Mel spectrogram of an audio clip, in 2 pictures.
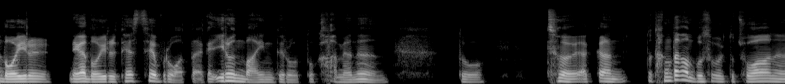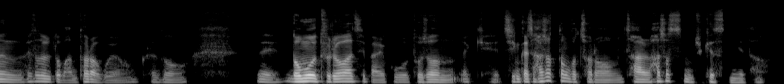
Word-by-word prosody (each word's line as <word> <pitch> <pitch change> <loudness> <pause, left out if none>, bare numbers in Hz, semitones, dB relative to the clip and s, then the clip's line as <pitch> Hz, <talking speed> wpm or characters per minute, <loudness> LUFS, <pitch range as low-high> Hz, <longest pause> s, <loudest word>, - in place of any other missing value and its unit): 너희를 130 -1 +6 0.2
내가 135 +1 +7
너희를 125 -1 +3
테스트해 150 +1 +2
보러 135 -2 -3
왔다.' 95 - -6
약간 - - -5
이런 160 -3 +5
마인드로 110 -1 -3
또 115 - -11
가면은 110 -2 -4 0.7
또 115 -1 -7 0.6
더 140 -5 +2
약간 125 -1 0 0.2
또 - - -10
당당한 190 +1 +3
모습을 135 -1 -3
또 120 - -12
좋아하는 130 -5 0
회사들도 130 -4 -5
많더라고요. 95 0 -7
그래서 105 +1 -15 0.7
네 110 -3 -8
너무 140 0 +8
두려워하지 130 -1 0
말고 105 +1 -10
도전 110 -2 -4
이렇게 - - -17
지금까지 125 0 -4
하셨던 155 +1 -3
것처럼 105 -4 -8
잘 115 -2 -1
하셨으면 140 -1 -6
좋겠습니다. 100 -5 -11
120 Hz, 350 characters per minute, -25 LUFS, 110-135 Hz, 0.7 s, 너무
